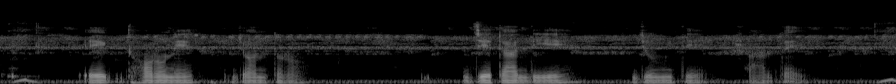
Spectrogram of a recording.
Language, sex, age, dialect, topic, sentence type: Bengali, male, 31-35, Northern/Varendri, agriculture, statement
